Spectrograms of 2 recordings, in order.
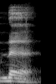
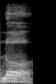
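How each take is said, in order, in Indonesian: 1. Vokalnya terdengar seperti 'a' yang terbuka. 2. Vokalnya terdengar seperti 'o' yang membulat. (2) "kalau nallah jadi no, no, bukan no"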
